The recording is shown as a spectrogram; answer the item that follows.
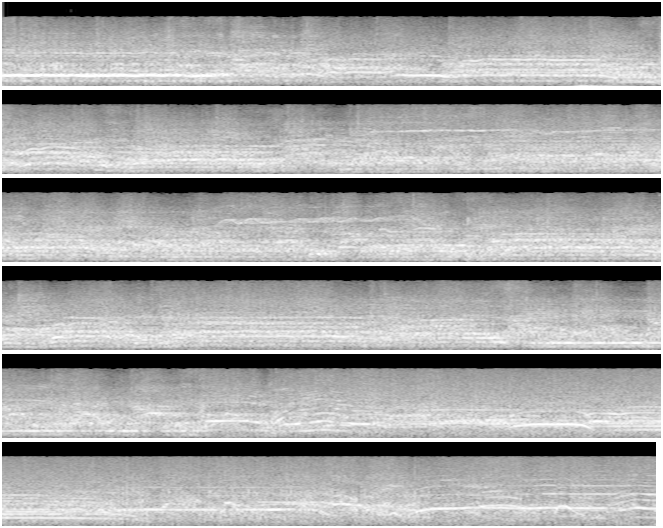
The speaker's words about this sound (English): but in the background, it's hard to kind of tell, but you hear some chanting. And the Blaze is reporting that the chanting that you kind of, it's hard to make out, they're hailing Satan, giving Satan credit for the abortions.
